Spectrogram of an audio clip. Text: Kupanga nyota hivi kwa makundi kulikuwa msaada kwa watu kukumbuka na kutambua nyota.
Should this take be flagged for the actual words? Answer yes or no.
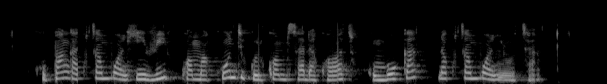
yes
